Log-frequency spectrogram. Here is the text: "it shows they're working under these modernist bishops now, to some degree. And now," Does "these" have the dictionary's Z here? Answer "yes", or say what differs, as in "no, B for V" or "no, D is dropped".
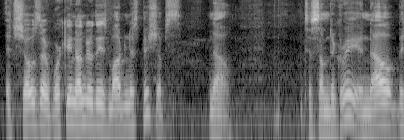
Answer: yes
